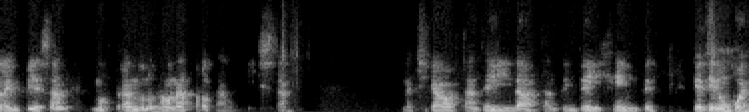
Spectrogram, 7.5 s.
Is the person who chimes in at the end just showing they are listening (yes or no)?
yes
